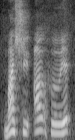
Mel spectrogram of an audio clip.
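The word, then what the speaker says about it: משיח: 마시아흐입니다. 정확한 히브리 발음 마시아흐. 그 마시아흐의 마시아흐 예슈아 메시아인 예슈아의 손을 통해서 우리에게 왔습니다.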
